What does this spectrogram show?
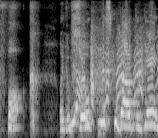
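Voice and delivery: put-on tough-kid voice. Imitating a teenager cussing to sound badass: imitating a teen trying to sound badass. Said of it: "trying really hard to cuss and sound like a badass".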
